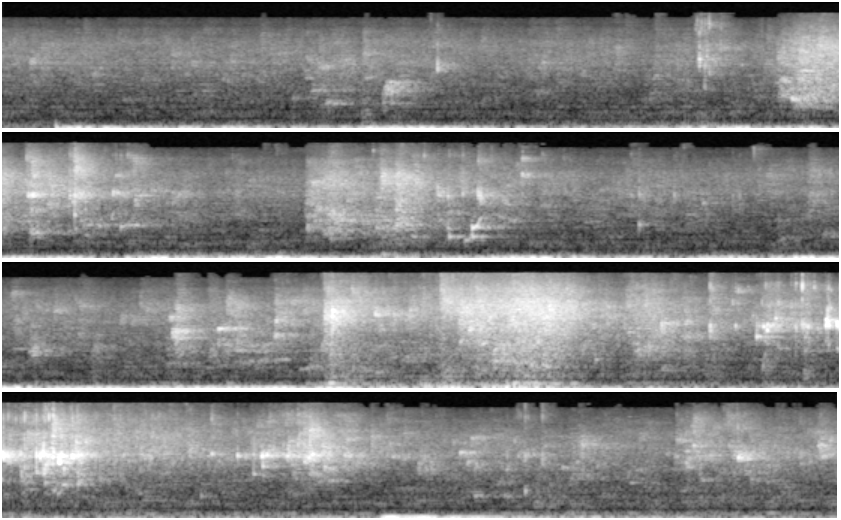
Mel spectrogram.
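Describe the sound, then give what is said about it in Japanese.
Bath water runs and sloshes steadily as two people share a bath on a rainy day off, with irregular splashes and soft drips rising above the flowing wash every few seconds; no one speaks. “こうして君とお風呂入れるわけだし。”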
